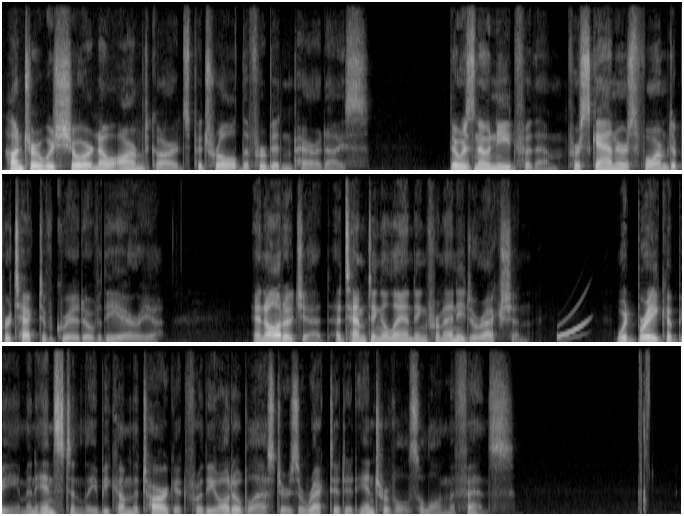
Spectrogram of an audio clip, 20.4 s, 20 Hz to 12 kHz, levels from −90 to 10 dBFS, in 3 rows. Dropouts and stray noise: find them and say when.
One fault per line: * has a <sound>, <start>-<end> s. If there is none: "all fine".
* has a chirp, 12.4-12.7 s
* has a chirp, 20.0-20.1 s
